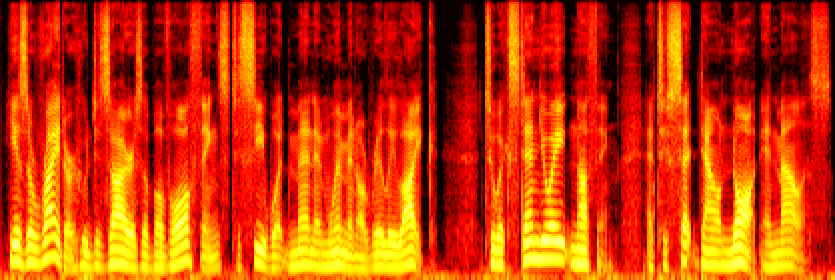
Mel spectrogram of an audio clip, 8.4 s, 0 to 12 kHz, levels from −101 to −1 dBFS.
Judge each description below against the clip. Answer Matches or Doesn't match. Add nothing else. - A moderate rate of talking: Matches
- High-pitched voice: Doesn't match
